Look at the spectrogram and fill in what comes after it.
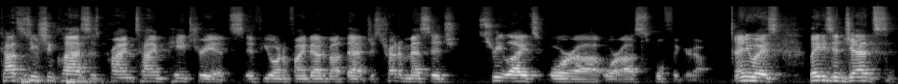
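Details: Adult male speaker; Ordinary speech.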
